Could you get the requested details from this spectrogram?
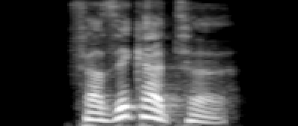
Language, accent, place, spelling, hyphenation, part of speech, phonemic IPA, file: German, Germany, Berlin, versickerte, ver‧si‧cker‧te, verb, /fɛɐ̯ˈzɪkɐtə/, De-versickerte.ogg
- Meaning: inflection of versickern: 1. first/third-person singular preterite 2. first/third-person singular subjunctive II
